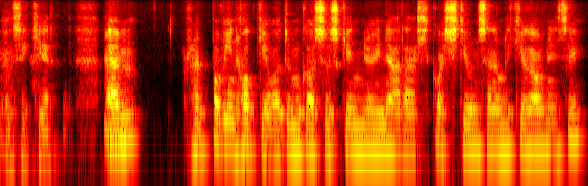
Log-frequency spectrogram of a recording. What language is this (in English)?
Welsh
